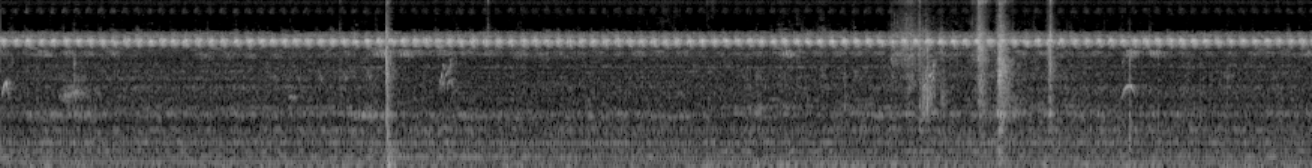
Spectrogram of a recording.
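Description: Cricket chirping in a steady, fast, even pulse on one high note, with a few light clicks and knocks from eggs being handled about four seconds in and again near ten seconds.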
